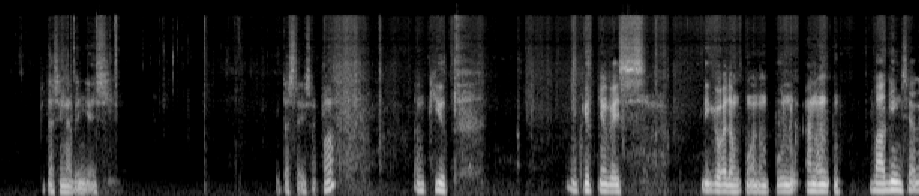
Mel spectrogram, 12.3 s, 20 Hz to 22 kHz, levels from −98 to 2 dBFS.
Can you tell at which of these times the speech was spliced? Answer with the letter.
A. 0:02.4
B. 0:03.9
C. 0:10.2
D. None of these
D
